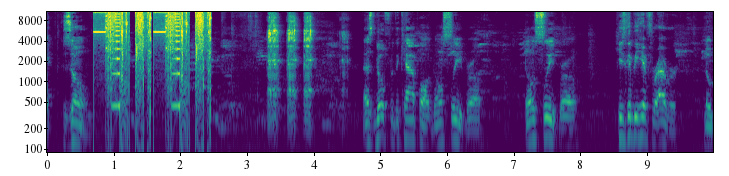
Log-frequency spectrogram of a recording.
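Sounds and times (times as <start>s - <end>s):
sound effects burst: 0.7s - 2.5s.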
